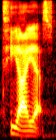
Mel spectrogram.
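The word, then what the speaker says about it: τις: Well, this Greek word is tis. If you're going to transliterate it, it's spelled T-I-S, tis.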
